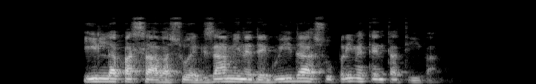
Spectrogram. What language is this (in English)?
Interlingua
